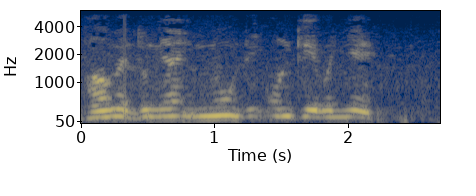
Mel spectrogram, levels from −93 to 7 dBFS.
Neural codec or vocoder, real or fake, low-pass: none; real; 5.4 kHz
